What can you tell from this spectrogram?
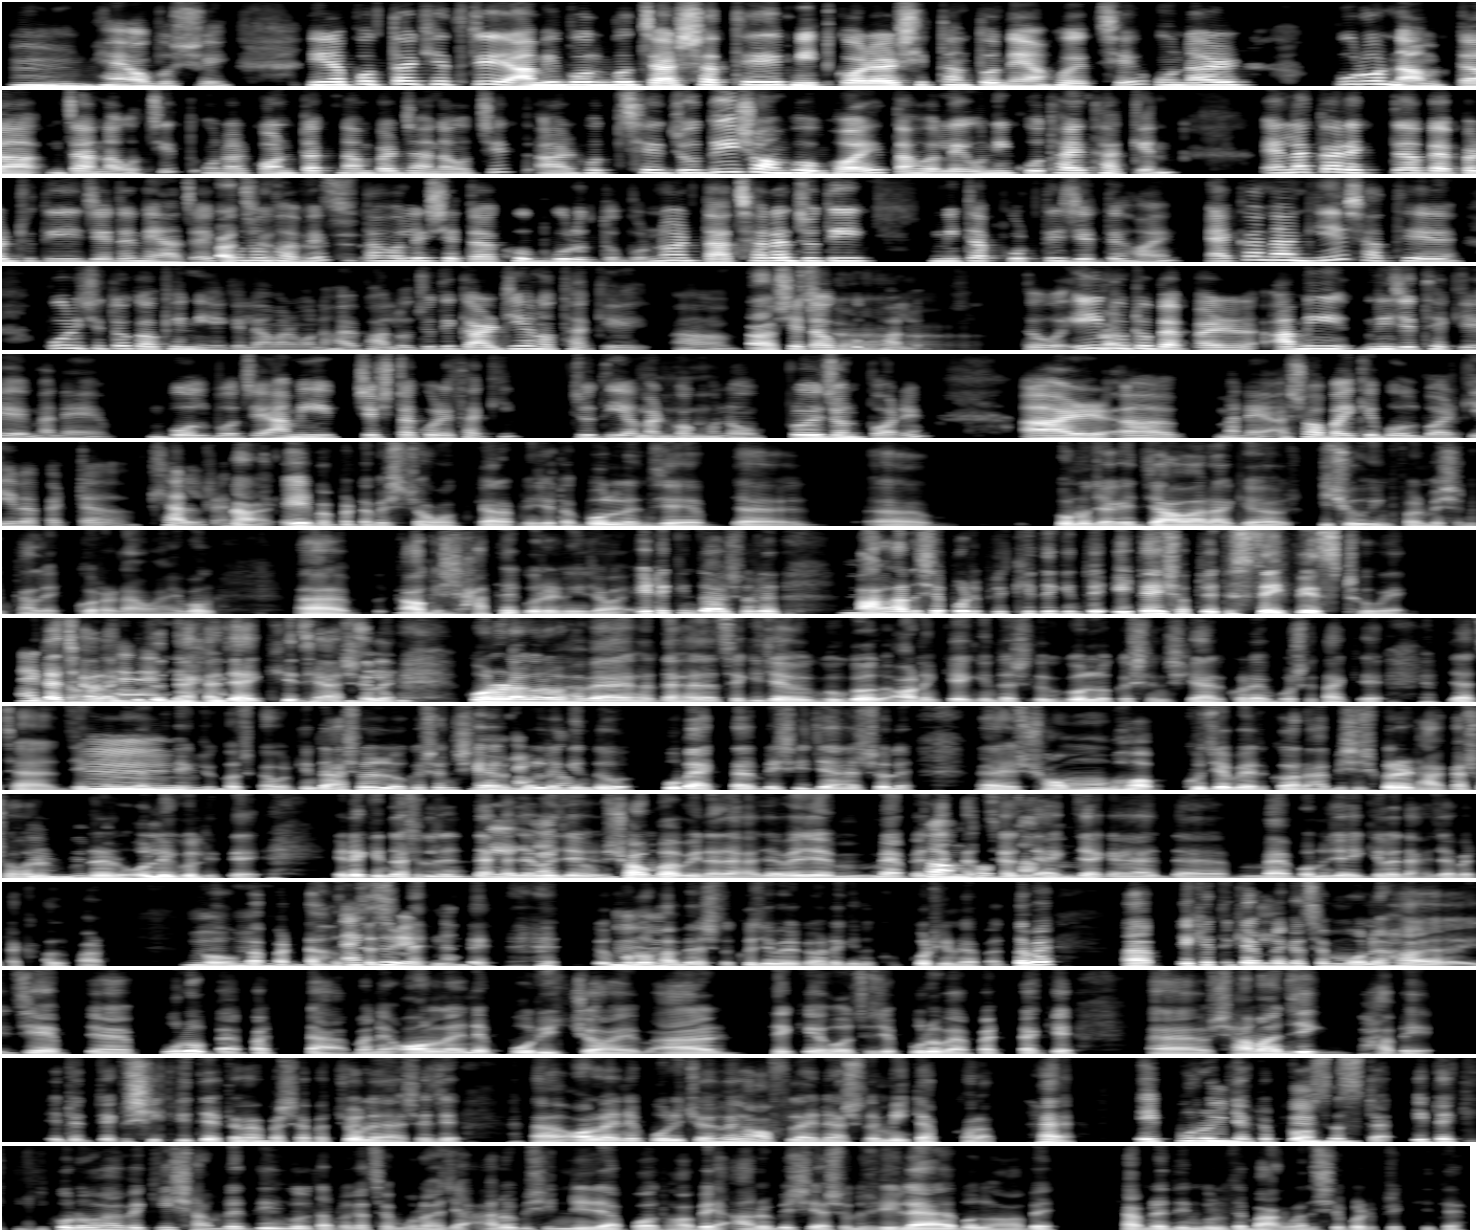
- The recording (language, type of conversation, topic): Bengali, podcast, অনলাইন পরিচয় বেশি নিরাপদ, নাকি সরাসরি দেখা করে মিট-আপ—তুমি কী বলবে?
- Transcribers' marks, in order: tapping; laughing while speaking: "দেখা যায় কি যে আসলে"; laughing while speaking: "হ্যাঁ"; drawn out: "হুম"; laughing while speaking: "যে"; chuckle; in English: "রিলায়েবল"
